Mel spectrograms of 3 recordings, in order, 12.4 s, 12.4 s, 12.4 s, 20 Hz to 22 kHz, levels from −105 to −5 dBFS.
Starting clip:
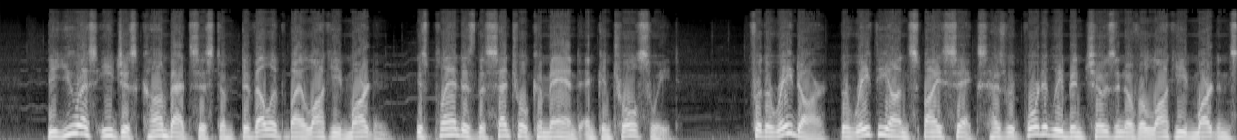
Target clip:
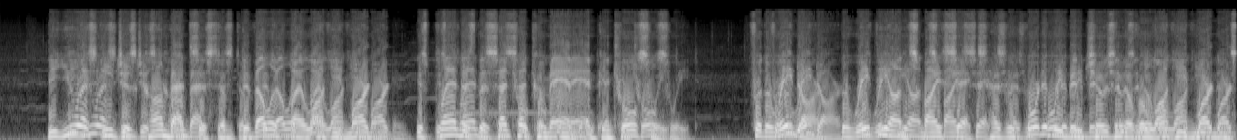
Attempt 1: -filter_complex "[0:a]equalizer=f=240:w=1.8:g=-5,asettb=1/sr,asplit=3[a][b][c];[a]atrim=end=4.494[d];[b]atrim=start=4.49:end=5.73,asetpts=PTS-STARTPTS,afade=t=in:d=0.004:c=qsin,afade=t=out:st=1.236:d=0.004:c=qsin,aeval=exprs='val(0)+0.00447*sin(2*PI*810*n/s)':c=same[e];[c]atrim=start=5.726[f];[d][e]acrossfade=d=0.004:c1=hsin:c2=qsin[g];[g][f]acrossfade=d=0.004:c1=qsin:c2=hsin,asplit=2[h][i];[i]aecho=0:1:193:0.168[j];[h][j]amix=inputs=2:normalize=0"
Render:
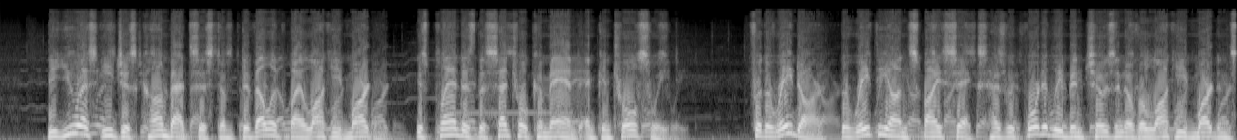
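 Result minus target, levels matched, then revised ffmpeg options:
echo-to-direct -11 dB
-filter_complex "[0:a]equalizer=f=240:w=1.8:g=-5,asettb=1/sr,asplit=3[a][b][c];[a]atrim=end=4.494[d];[b]atrim=start=4.49:end=5.73,asetpts=PTS-STARTPTS,afade=t=in:d=0.004:c=qsin,afade=t=out:st=1.236:d=0.004:c=qsin,aeval=exprs='val(0)+0.00447*sin(2*PI*810*n/s)':c=same[e];[c]atrim=start=5.726[f];[d][e]acrossfade=d=0.004:c1=hsin:c2=qsin[g];[g][f]acrossfade=d=0.004:c1=qsin:c2=hsin,asplit=2[h][i];[i]aecho=0:1:193:0.596[j];[h][j]amix=inputs=2:normalize=0"

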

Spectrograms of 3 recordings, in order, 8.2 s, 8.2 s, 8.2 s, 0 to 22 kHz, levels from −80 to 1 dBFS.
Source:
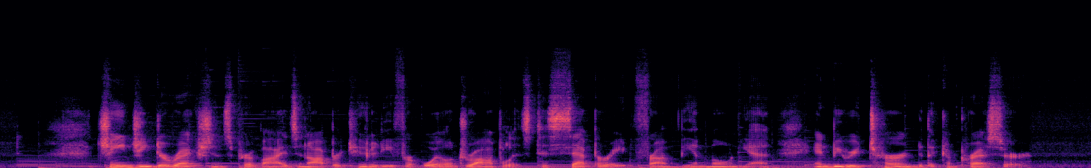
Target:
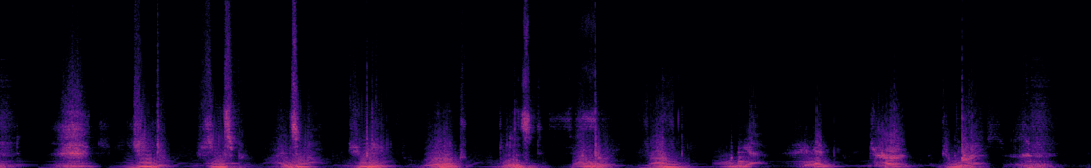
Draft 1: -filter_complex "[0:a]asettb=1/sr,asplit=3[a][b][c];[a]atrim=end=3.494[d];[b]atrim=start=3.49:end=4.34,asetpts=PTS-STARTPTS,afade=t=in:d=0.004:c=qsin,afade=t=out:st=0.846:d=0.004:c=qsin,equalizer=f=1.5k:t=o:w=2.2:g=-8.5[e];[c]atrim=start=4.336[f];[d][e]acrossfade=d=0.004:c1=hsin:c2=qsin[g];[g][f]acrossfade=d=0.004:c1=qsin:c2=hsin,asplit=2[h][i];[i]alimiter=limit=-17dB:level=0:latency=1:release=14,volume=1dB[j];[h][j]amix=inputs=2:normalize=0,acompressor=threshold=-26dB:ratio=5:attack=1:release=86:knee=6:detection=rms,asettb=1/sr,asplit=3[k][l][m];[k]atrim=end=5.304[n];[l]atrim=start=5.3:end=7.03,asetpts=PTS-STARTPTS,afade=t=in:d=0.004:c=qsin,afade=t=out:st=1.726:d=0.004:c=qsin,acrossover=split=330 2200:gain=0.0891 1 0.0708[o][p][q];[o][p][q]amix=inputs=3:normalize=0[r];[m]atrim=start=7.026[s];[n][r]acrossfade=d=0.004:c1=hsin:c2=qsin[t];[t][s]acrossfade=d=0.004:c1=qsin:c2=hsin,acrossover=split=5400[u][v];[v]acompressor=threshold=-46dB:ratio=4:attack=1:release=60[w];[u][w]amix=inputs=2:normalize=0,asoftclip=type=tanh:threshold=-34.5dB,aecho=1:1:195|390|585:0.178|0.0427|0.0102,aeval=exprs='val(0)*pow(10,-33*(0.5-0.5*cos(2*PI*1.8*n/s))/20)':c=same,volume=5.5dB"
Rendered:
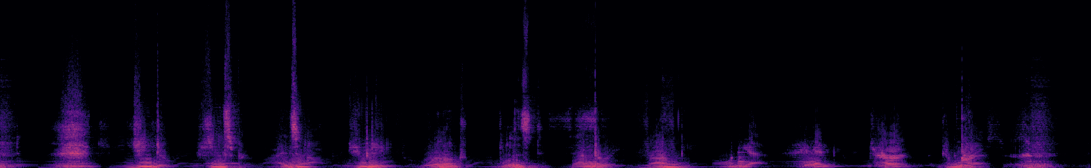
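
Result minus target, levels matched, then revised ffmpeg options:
compressor: peak gain reduction +7 dB
-filter_complex "[0:a]asettb=1/sr,asplit=3[a][b][c];[a]atrim=end=3.494[d];[b]atrim=start=3.49:end=4.34,asetpts=PTS-STARTPTS,afade=t=in:d=0.004:c=qsin,afade=t=out:st=0.846:d=0.004:c=qsin,equalizer=f=1.5k:t=o:w=2.2:g=-8.5[e];[c]atrim=start=4.336[f];[d][e]acrossfade=d=0.004:c1=hsin:c2=qsin[g];[g][f]acrossfade=d=0.004:c1=qsin:c2=hsin,asplit=2[h][i];[i]alimiter=limit=-17dB:level=0:latency=1:release=14,volume=1dB[j];[h][j]amix=inputs=2:normalize=0,acompressor=threshold=-17.5dB:ratio=5:attack=1:release=86:knee=6:detection=rms,asettb=1/sr,asplit=3[k][l][m];[k]atrim=end=5.304[n];[l]atrim=start=5.3:end=7.03,asetpts=PTS-STARTPTS,afade=t=in:d=0.004:c=qsin,afade=t=out:st=1.726:d=0.004:c=qsin,acrossover=split=330 2200:gain=0.0891 1 0.0708[o][p][q];[o][p][q]amix=inputs=3:normalize=0[r];[m]atrim=start=7.026[s];[n][r]acrossfade=d=0.004:c1=hsin:c2=qsin[t];[t][s]acrossfade=d=0.004:c1=qsin:c2=hsin,acrossover=split=5400[u][v];[v]acompressor=threshold=-46dB:ratio=4:attack=1:release=60[w];[u][w]amix=inputs=2:normalize=0,asoftclip=type=tanh:threshold=-34.5dB,aecho=1:1:195|390|585:0.178|0.0427|0.0102,aeval=exprs='val(0)*pow(10,-33*(0.5-0.5*cos(2*PI*1.8*n/s))/20)':c=same,volume=5.5dB"

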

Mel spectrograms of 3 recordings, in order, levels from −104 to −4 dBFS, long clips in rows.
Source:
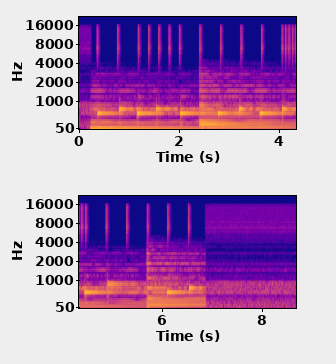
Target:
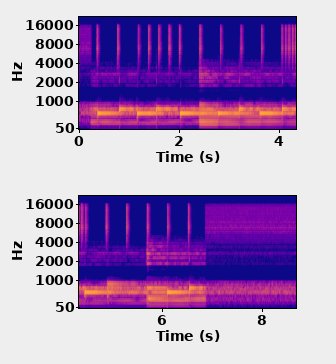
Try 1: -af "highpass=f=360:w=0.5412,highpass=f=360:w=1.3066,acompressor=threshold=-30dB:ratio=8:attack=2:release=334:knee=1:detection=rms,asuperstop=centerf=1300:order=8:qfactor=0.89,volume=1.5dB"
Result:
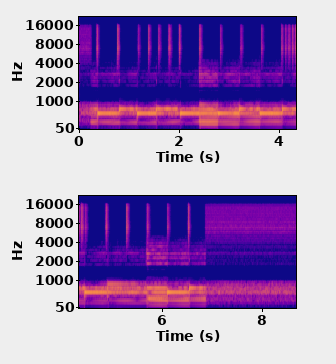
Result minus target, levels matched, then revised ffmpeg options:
compressor: peak gain reduction +6.5 dB
-af "highpass=f=360:w=0.5412,highpass=f=360:w=1.3066,acompressor=threshold=-22.5dB:ratio=8:attack=2:release=334:knee=1:detection=rms,asuperstop=centerf=1300:order=8:qfactor=0.89,volume=1.5dB"

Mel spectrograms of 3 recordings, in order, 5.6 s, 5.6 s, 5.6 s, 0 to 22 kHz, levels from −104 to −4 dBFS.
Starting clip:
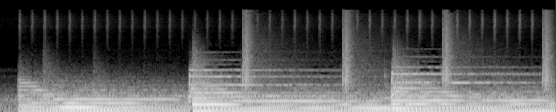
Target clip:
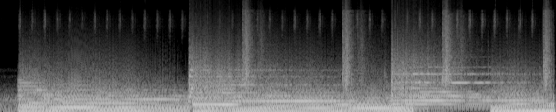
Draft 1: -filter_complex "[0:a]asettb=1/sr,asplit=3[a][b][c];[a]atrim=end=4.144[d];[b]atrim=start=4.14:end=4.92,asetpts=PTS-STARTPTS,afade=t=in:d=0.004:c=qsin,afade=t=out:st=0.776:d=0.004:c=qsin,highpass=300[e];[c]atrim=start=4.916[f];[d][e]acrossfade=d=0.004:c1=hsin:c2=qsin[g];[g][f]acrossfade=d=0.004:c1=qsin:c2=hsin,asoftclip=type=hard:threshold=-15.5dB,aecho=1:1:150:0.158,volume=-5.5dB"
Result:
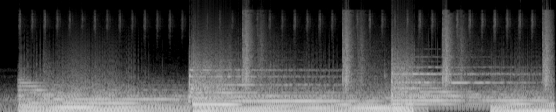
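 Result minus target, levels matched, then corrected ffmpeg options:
hard clip: distortion -5 dB
-filter_complex "[0:a]asettb=1/sr,asplit=3[a][b][c];[a]atrim=end=4.144[d];[b]atrim=start=4.14:end=4.92,asetpts=PTS-STARTPTS,afade=t=in:d=0.004:c=qsin,afade=t=out:st=0.776:d=0.004:c=qsin,highpass=300[e];[c]atrim=start=4.916[f];[d][e]acrossfade=d=0.004:c1=hsin:c2=qsin[g];[g][f]acrossfade=d=0.004:c1=qsin:c2=hsin,asoftclip=type=hard:threshold=-21.5dB,aecho=1:1:150:0.158,volume=-5.5dB"

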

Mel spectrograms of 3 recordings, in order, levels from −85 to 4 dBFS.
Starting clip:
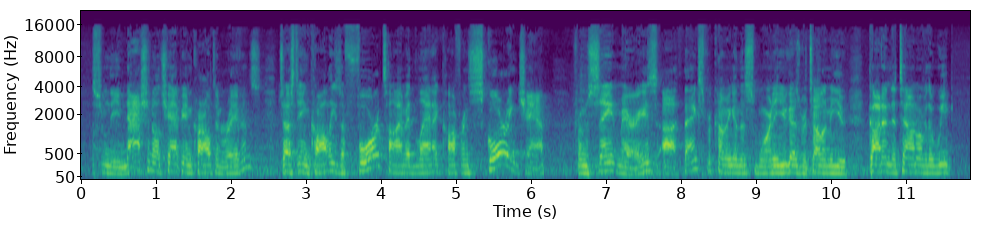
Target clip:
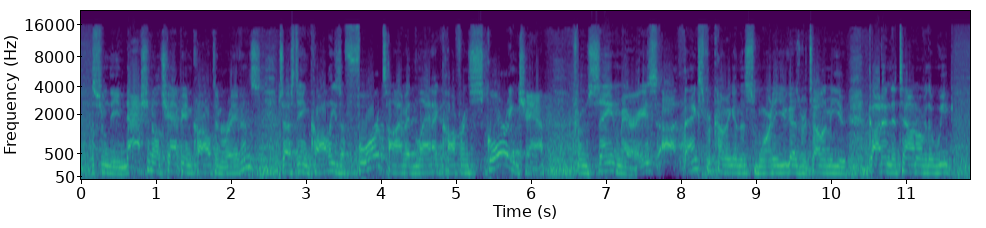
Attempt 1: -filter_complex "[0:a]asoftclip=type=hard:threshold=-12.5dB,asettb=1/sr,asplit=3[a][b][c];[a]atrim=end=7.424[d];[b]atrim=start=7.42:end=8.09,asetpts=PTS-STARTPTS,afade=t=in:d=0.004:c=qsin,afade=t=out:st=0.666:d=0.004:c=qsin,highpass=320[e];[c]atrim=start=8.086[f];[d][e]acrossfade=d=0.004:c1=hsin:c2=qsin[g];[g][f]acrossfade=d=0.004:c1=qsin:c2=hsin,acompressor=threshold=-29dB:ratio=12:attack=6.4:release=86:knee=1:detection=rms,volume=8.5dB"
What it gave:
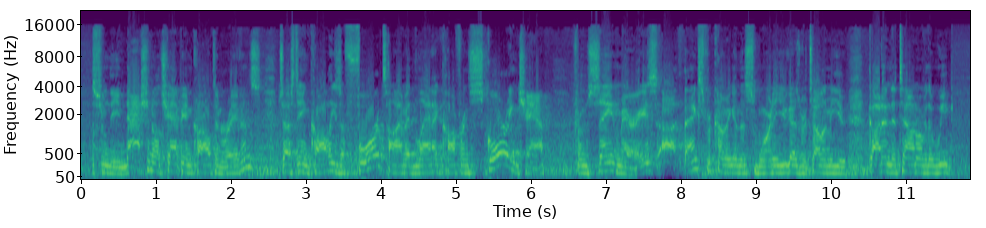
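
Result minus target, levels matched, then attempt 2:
compressor: peak gain reduction -8.5 dB
-filter_complex "[0:a]asoftclip=type=hard:threshold=-12.5dB,asettb=1/sr,asplit=3[a][b][c];[a]atrim=end=7.424[d];[b]atrim=start=7.42:end=8.09,asetpts=PTS-STARTPTS,afade=t=in:d=0.004:c=qsin,afade=t=out:st=0.666:d=0.004:c=qsin,highpass=320[e];[c]atrim=start=8.086[f];[d][e]acrossfade=d=0.004:c1=hsin:c2=qsin[g];[g][f]acrossfade=d=0.004:c1=qsin:c2=hsin,acompressor=threshold=-38.5dB:ratio=12:attack=6.4:release=86:knee=1:detection=rms,volume=8.5dB"

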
